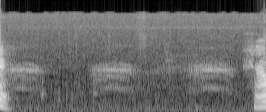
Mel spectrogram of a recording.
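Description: Two faint, short bird calls in the background, about a second apart, between words spoken at the start and end.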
